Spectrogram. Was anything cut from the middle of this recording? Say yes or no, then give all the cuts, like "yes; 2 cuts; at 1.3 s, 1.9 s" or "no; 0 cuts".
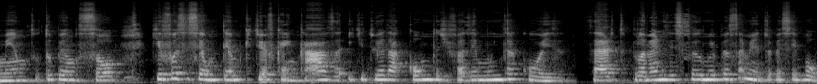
yes; 1 cut; at 5.8 s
